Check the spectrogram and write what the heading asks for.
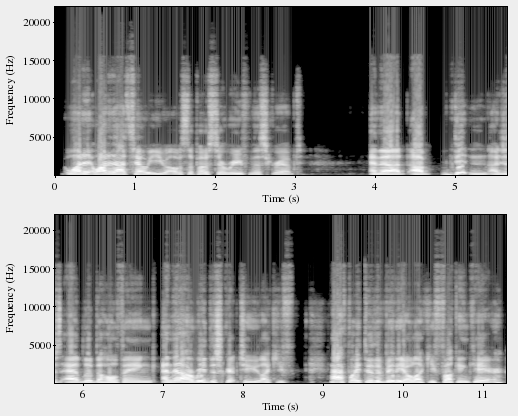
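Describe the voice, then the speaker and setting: A man's voice: mid-range voice, a bit bright, no echo. Rambling Cajun man, dry, mic a bit far. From Louisiana. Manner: laughing asides, swears often, repeats himself. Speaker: creator reacting to his own old video. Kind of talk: rambling, profane casual commentary.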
